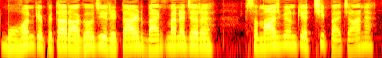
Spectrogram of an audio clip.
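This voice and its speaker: Lady doing a nervous respectful relative in a storybook, polite and pleading, slightly low voice, dry recording. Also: steady tone, normal speed, darkish tone, clean tone, no echo, close to an everyday voice. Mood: eager, respectful. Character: anxious, deferential younger relative pleading with a bossy elder. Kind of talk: Hindi storybook character acting.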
